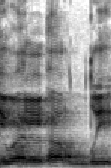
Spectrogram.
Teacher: വൽ അർദി റായിനും ദ്വാദിനും മാത്രമാണ് തഫ്ഖീം. ദ്വാദിന് കുറഞ്ഞ തഫ്ഖീമാണ്, കസ്ര ആയതുകൊണ്ട്.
